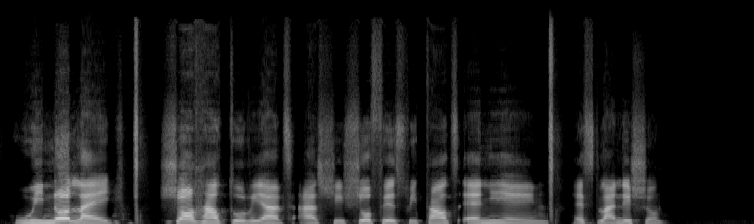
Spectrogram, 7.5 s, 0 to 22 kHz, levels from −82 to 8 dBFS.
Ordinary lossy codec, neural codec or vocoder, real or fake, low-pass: none; autoencoder, 48 kHz, 32 numbers a frame, DAC-VAE, trained on Japanese speech; fake; none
